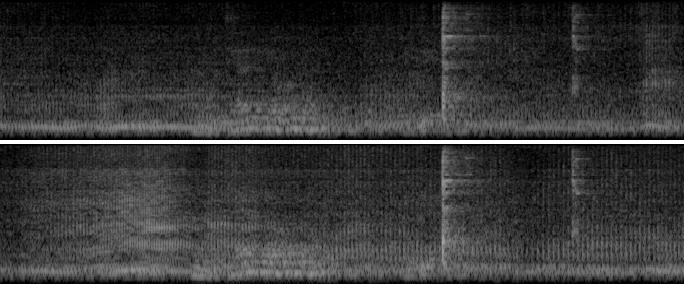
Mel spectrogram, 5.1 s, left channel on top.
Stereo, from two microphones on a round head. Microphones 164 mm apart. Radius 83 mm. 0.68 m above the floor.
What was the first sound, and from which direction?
A man speaking, 70° right (ahead or behind).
